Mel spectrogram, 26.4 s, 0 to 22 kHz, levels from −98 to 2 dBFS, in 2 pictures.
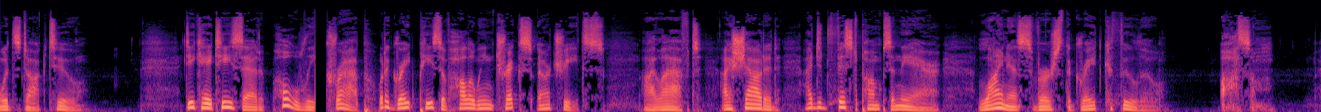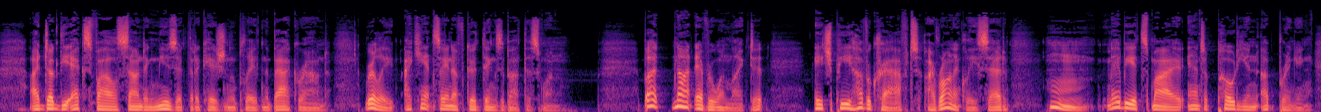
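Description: At 3.15 s a playback stall, likely the player starving for data, silences the speech for 120 ms until 3.27 s, resuming at "what a great piece".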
